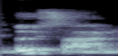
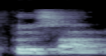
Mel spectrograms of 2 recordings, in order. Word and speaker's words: Busan: was in Pusan when there's two different pronunciations on all the maps it says Busan now but the old pronunciation was Pusan that's what all the locals thought it was really neat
